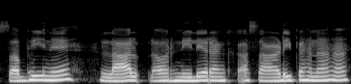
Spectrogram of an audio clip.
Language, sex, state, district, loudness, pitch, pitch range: Hindi, male, Jharkhand, Garhwa, -11 LUFS, 180 Hz, 170-195 Hz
